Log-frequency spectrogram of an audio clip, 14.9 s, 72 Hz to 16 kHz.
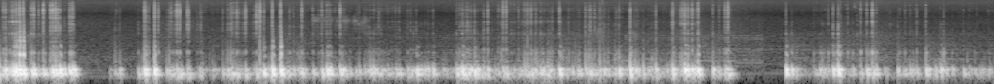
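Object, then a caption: Metal mesh microphone grille. Long painted fingernails scratch and tap the bare metal mesh grille of a small Blue Yeti Nano USB microphone with a hollow head. The result is a dense, close, low, boomy rumble of scrapes and soft thumps with faint crisp clicks on top. It runs almost continuously, with brief silences around 1.5 and 11.5 seconds.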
